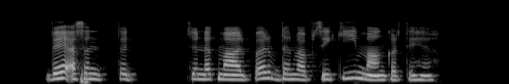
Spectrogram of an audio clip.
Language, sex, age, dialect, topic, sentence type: Hindi, female, 18-24, Hindustani Malvi Khadi Boli, banking, statement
